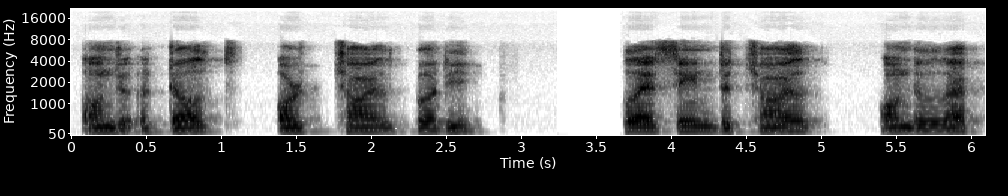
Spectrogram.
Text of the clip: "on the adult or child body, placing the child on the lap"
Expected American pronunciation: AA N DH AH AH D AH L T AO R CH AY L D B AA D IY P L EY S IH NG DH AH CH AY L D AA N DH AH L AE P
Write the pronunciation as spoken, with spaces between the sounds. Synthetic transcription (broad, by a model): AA N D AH AH D AH L T AO R CH AY L D B AA D IY P L EY S IH NG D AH CH AY L D AA N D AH L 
